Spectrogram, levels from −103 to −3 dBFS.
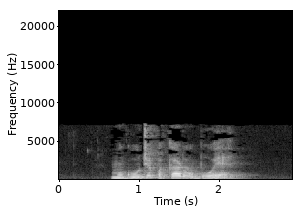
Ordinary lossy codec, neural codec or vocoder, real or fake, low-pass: MP3, 32 kbps; none; real; 7.2 kHz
